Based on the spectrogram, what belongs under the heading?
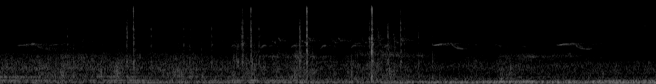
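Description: A small bird calling outdoors: short chirps, each a quick note that curls downward, once near the start and three times in the second half. Underneath is a steady low rumble, with a few sharp clicks, the loudest near the middle.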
